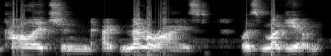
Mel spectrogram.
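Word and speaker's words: Mogollon: It looks like McGallan, but I'm um you'll hear a lot of pronunci pronunciations of it, but um the one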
